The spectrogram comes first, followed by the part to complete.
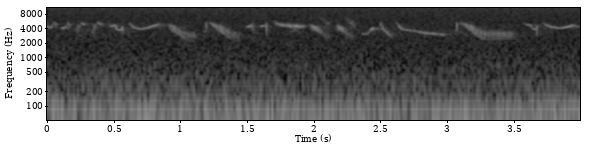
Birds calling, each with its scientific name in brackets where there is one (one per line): Eurasian Skylark (Alauda arvensis)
